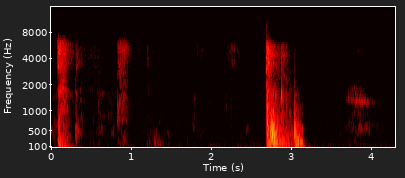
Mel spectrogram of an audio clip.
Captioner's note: door banging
